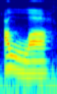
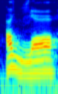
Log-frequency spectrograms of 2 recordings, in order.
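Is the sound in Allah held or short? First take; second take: held; short. First: The sound is held and sustained. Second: The sound is not held, said short. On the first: The speaker calls it right. "tapi Allah. Ini harus ditahan" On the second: The speaker calls it wrong. "bukan Allah"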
